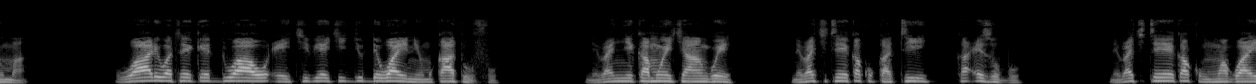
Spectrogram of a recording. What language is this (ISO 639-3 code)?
lug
